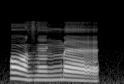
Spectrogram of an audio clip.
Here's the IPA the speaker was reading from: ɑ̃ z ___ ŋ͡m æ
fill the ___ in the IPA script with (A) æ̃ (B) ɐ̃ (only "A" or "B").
A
